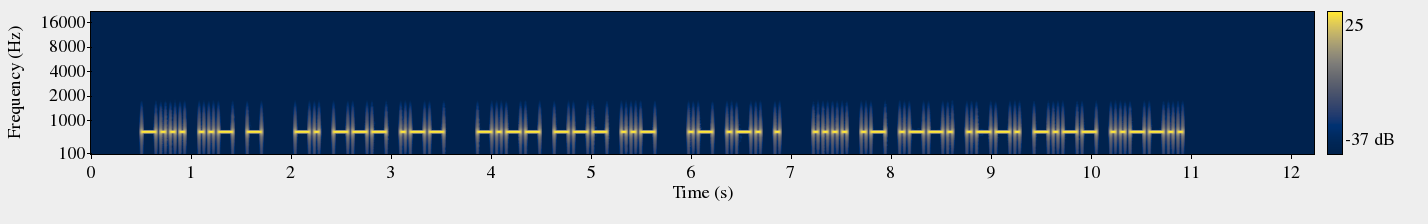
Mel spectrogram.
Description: Morse code, heard as a keyed tone, about 25 wpm, 700 Hz. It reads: BUT NOW YOU ARE HAPPY?
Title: Sentences from Top 1000 Words 25wpm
